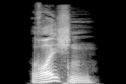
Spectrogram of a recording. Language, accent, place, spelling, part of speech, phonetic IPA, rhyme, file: German, Germany, Berlin, Räuschen, noun, [ˈʁɔɪ̯ʃn̩], -ɔɪ̯ʃn̩, De-Räuschen.ogg
- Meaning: dative plural of Rausch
